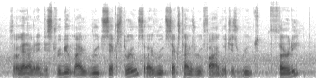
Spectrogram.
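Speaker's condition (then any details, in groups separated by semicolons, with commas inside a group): No condition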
